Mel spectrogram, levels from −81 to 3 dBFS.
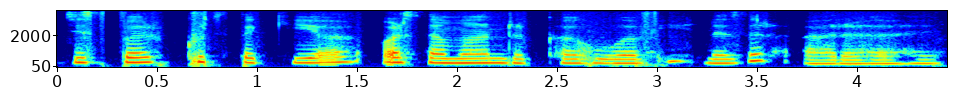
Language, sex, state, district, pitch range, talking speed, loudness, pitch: Hindi, female, Uttar Pradesh, Lalitpur, 215-260 Hz, 160 wpm, -18 LUFS, 235 Hz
